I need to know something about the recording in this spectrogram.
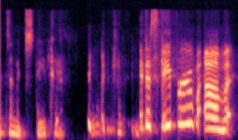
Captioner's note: laughing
